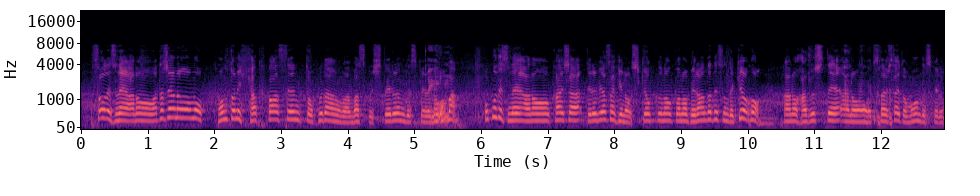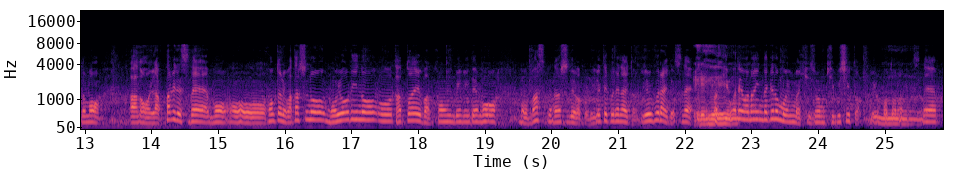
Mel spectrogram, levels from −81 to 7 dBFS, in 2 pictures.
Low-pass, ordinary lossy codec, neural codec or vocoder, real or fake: none; none; codec, 16 kHz, 8 kbps, FunCodec, trained on LibriTTS, 25 frames a second; fake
